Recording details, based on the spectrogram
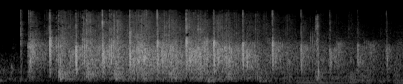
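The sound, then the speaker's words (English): An audience claps steadily after a reading of a poem by Native American poet Joseph Bruschak, a dense wash of many hands with sharp individual claps popping out above the crowd noise, fairly loud and sustained. “Yeah, you can hear them clapping.”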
